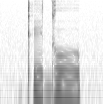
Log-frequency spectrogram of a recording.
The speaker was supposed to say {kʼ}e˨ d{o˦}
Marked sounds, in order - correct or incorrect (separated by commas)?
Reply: correct, incorrect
